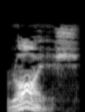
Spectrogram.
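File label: "rawish", British English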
